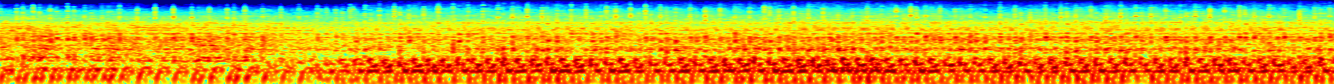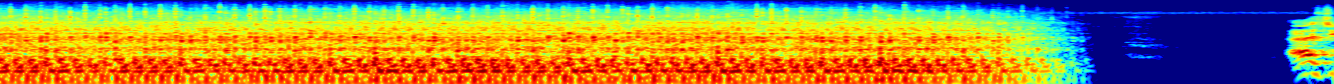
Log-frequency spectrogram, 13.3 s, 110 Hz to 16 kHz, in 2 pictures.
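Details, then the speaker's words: JD214 mud mower with Predator 670 V-twin, new muffler baffle; loud, rough running with a choppy beat, then abrupt cut-out; muffler caught fire again; stumbles at speed, owner unsure if lean or rich; exhaust backfire and stumble. "you just saw we caught fire again now when I first crank it up and it's in the engine's cool and the exhaust is probably as cool as it's going to be in its Run Cycle I take off down the road and it runs okay it stumbles a little bit at speed"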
